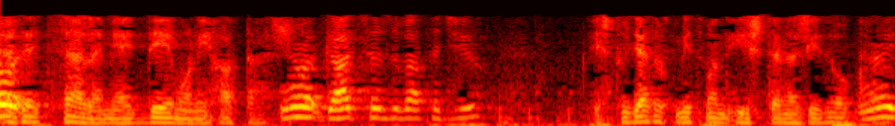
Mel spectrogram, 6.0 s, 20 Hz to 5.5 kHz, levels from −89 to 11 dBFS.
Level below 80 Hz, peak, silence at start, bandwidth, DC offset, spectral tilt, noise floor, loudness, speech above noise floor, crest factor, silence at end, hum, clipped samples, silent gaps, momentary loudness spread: -44 dBFS; -8 dBFS; 0 s; 4.2 kHz; under 0.1%; -10.5 dB/octave; -47 dBFS; -29 LUFS; 19 dB; 20 dB; 0 s; none; under 0.1%; none; 12 LU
